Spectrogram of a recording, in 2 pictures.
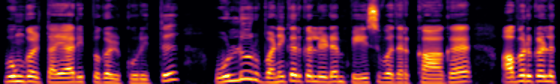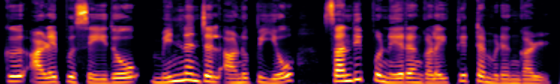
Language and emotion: Tamil, neutral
